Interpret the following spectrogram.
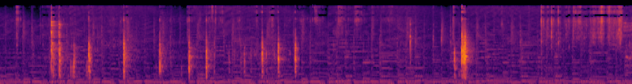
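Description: Wooden spoon knocking and scraping against a ceramic bowl while stirring, a run of sharp clicks with one louder knock about nine seconds in, over background music.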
